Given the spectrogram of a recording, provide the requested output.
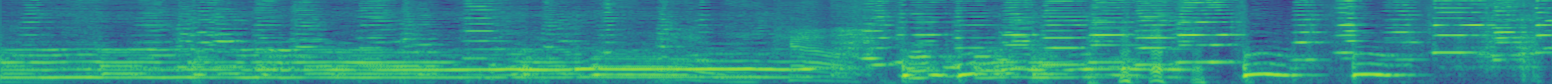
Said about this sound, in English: Here's a kid playing a harmonica with a huge tick hound. This is great. Huge tick hound. A big, big dog.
